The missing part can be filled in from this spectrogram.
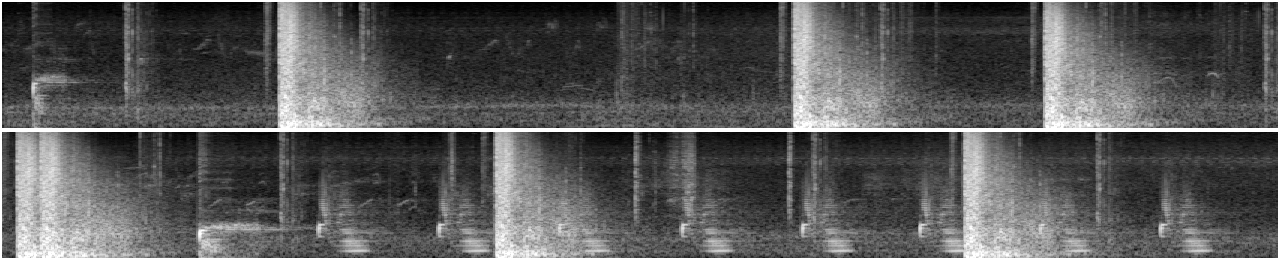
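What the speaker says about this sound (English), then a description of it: "Try to strike every target before this hourglass empties." Gunfire in the Assassin's Creed Black Flag video game while shooting at targets against a timer: loud, separate blasts every two to three seconds, each trailing off, with quieter game sounds between them.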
